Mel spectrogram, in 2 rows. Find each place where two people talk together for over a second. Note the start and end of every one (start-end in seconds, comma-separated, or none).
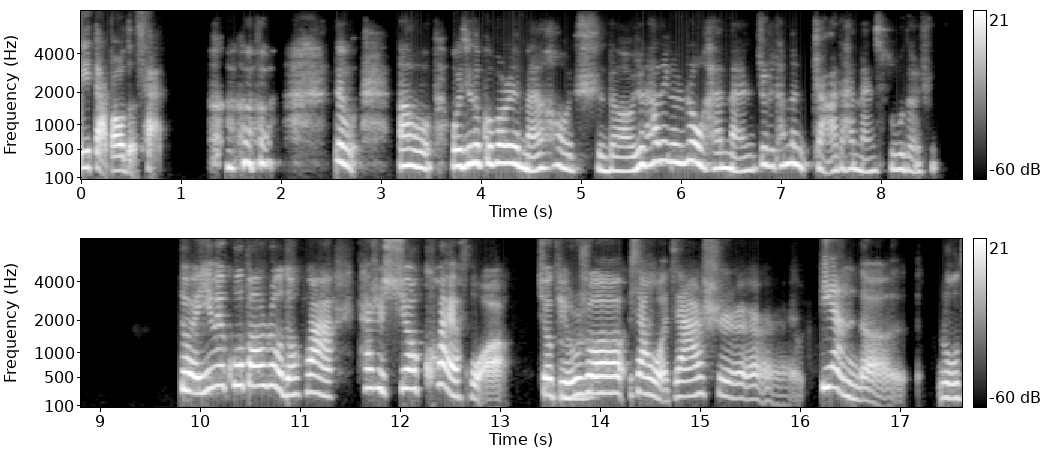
none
